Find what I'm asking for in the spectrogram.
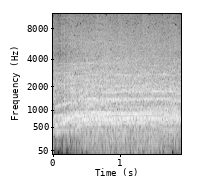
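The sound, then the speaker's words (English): A city council meeting room erupts in cheers after a unanimous vote passing a minimum wage hike. Loud, dense crowd cheering and clapping fill the whole moment as one sustained roar. “But in the end, the council voted unanimously to pass the minimum wage hike, and the room erupted in cheers.”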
